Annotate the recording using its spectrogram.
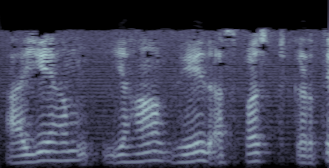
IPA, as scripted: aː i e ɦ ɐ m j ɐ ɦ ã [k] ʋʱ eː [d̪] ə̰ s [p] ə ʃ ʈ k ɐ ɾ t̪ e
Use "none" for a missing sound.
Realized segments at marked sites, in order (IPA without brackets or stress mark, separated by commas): none, d̪, p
